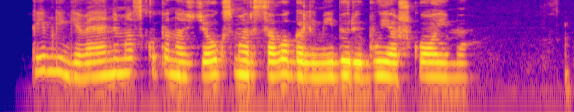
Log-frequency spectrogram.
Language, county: Lithuanian, Vilnius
